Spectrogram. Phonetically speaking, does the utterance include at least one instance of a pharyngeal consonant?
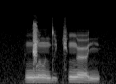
no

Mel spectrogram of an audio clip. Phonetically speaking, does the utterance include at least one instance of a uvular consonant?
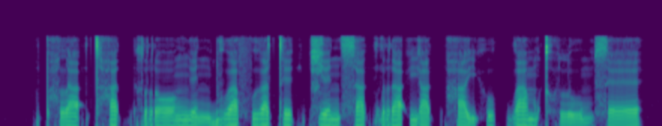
no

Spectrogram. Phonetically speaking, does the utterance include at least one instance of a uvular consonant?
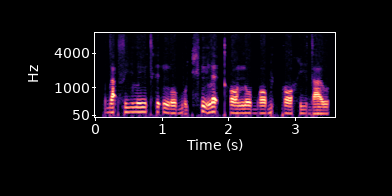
no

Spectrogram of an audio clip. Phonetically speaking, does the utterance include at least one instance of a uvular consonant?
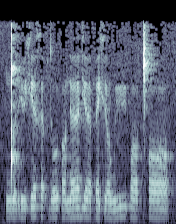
no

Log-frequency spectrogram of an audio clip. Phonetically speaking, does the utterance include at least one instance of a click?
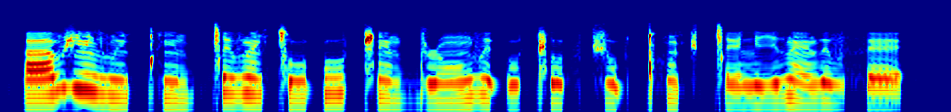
yes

